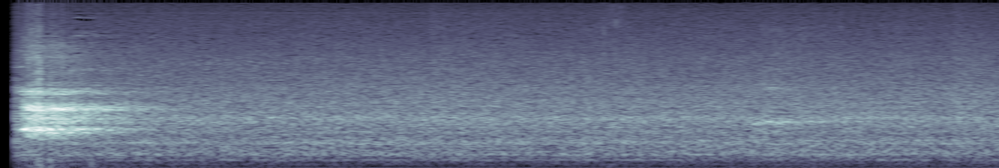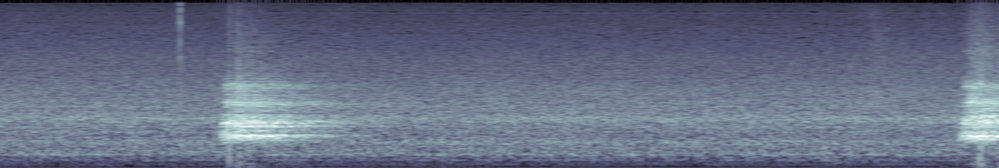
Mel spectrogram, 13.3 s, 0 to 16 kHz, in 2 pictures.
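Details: Dog at The Barking Lot, recorded 23 May 2014: three single loud barks, each short and harmonic, spaced widely at roughly eight and five seconds apart over a steady low background hum.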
